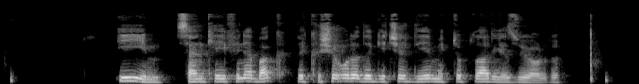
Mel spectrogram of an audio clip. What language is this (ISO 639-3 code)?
tur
